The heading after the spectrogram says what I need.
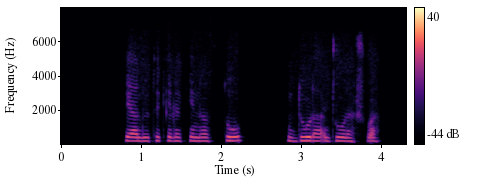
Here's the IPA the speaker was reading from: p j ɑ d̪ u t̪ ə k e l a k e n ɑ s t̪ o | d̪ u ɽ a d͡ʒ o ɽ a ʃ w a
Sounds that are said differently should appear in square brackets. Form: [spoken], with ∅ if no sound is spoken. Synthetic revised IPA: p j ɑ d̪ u t̪ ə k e l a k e n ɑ s t̪ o | d̪ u ɽ a d͡ʒ o ɽ a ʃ w a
